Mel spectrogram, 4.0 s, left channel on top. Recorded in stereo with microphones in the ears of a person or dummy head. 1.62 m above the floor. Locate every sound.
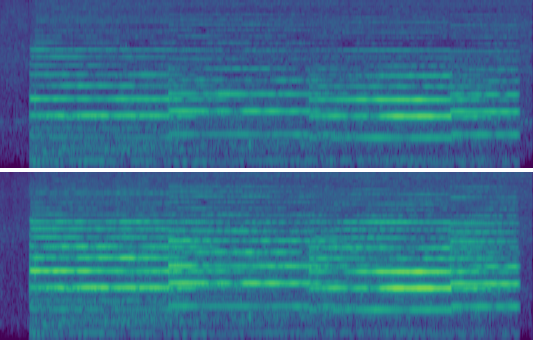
0.2 s a siren: 60° right (ahead or behind); by 3.9 s 75° right (ahead or behind)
